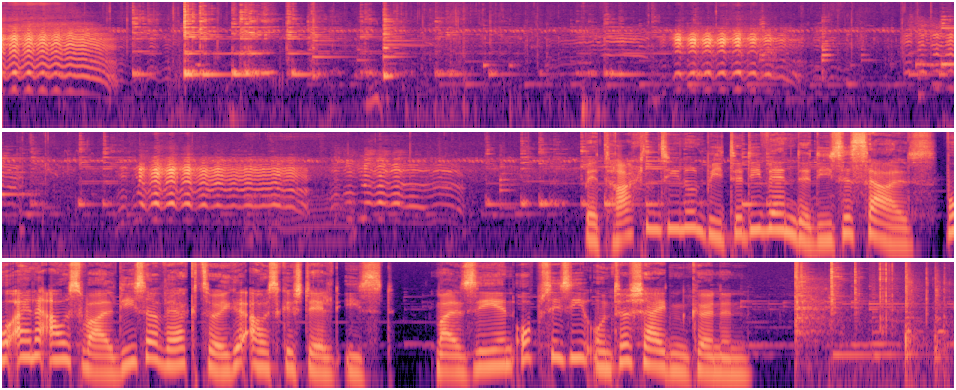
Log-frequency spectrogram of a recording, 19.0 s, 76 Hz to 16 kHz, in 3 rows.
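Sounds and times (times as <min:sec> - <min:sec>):
goats bleating: 0:00.0 - 0:00.9, 0:04.2 - 0:09.5
shepherds' metal herd bells jangling: 0:00.8 - 0:07.8, 0:09.5 - 0:12.4, 0:17.7 - 0:19.0
speech: 0:10.2 - 0:17.8.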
